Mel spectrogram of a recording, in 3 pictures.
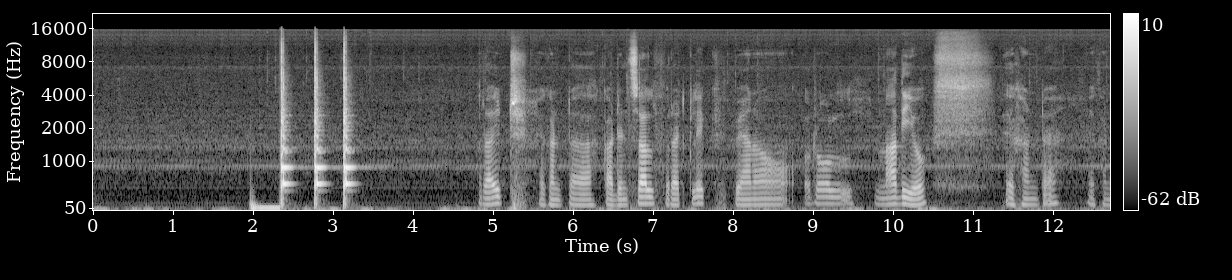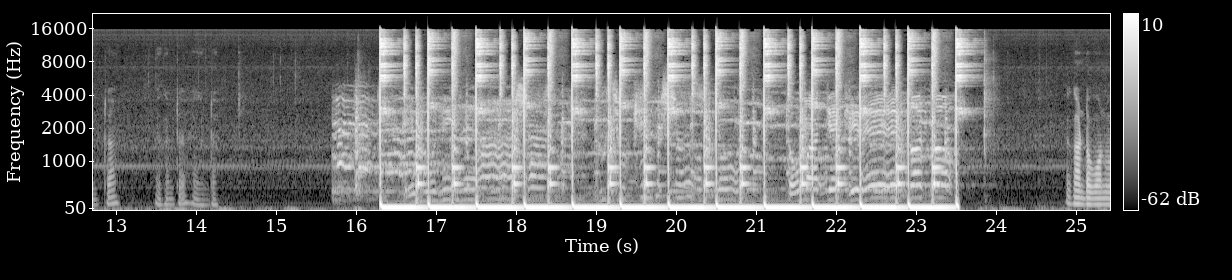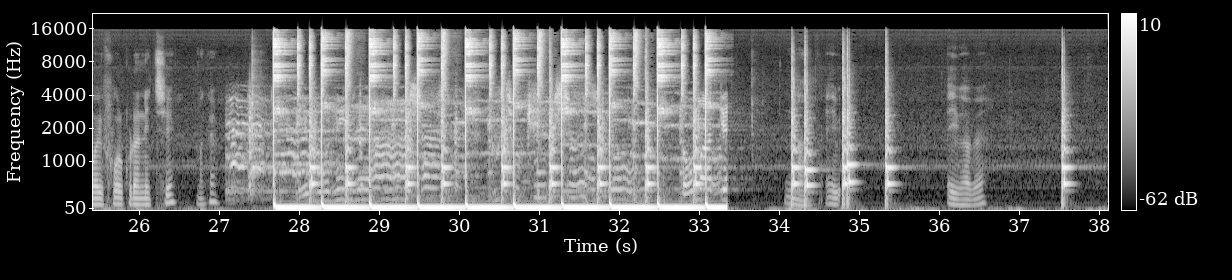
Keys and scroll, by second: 15.9 space, 23.7 space, 27.3 space, 33.7 space.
